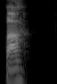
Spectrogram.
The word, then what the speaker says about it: pho: I would, you know, you kind of get used to that, that flavor, but, I probably would not order the pho. Am I saying it right? Pho. See, I did it wrong. Pho.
